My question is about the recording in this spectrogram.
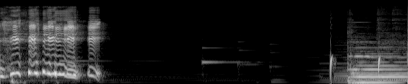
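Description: Cartoon voices laughing together for about a second, then a short silence; near the end, bright children's music starts over a steady bass.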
